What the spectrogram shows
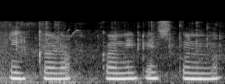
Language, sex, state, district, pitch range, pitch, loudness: Telugu, female, Andhra Pradesh, Sri Satya Sai, 265-280 Hz, 270 Hz, -12 LUFS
